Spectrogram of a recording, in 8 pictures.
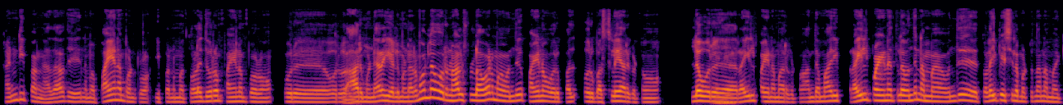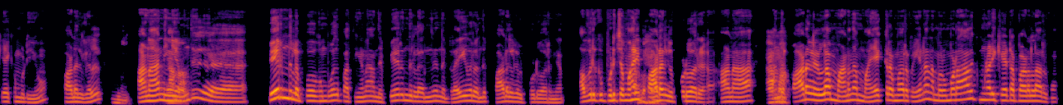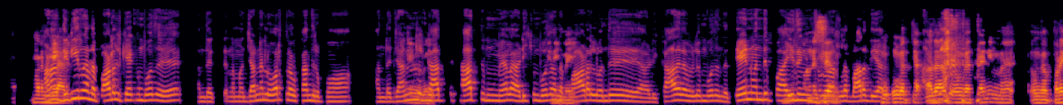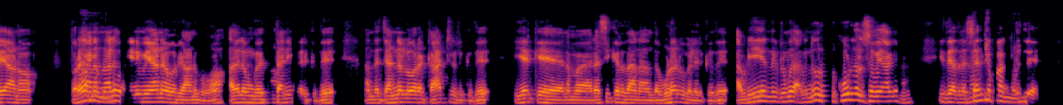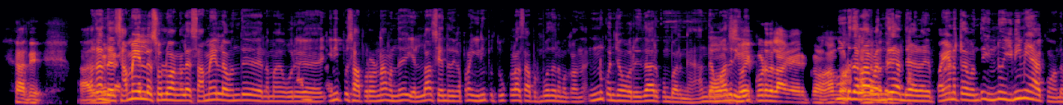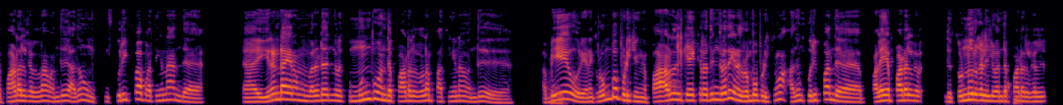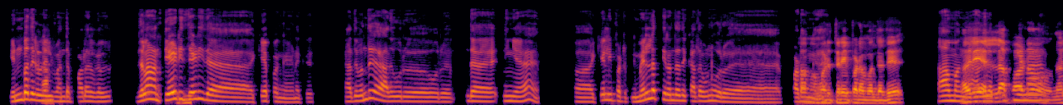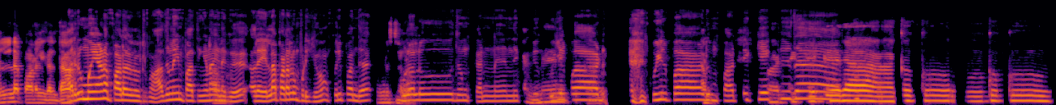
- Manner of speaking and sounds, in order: drawn out: "வந்து"; unintelligible speech; unintelligible speech; joyful: "நம்ம ஜன்னல் ஓரத்தில உட்கார்ந்திருப்போம். அந்த … சொல்வாருல்ல பாரதியார். அந்த"; singing: "தேன் வந்து பாயுதுன்னு"; laugh; unintelligible speech; tapping; singing: "கண்ணனை"; singing: "குழலூதும் கண்ணனுக்கு குயில்பாடும் குயில் பாடும் பாட்டு கேக்குதா? குக்"; snort; singing: "பாட்டு கேட்குதா குக்கூ குக்கூ"
- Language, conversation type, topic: Tamil, podcast, கடந்த கால பாடல்களை இப்போது மீண்டும் கேட்கத் தூண்டும் காரணங்கள் என்ன?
